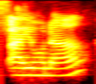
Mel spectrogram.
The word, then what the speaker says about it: Iona: Um, hi everyone, my name is Iona.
